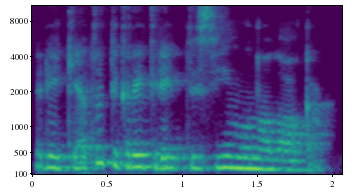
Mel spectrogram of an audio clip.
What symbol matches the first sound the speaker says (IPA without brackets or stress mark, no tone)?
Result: ɾʲ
